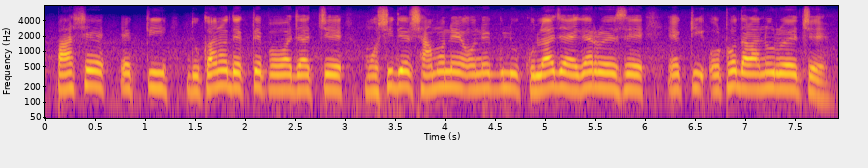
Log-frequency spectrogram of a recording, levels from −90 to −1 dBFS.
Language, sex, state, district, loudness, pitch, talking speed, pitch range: Bengali, male, Assam, Hailakandi, -16 LUFS, 180 Hz, 120 wpm, 170-190 Hz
